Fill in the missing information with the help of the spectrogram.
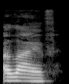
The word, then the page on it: alive: American English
